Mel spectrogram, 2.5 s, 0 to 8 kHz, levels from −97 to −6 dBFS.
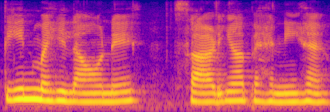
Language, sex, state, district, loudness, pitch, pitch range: Hindi, female, Chandigarh, Chandigarh, -14 LUFS, 200 Hz, 190-210 Hz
